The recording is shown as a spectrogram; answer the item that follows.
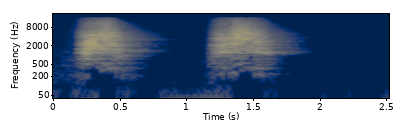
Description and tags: Metal Slide 9
Metal on Metal sliding movement
Metallic, Scratch, Slide, Movement, Scrape, Metal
